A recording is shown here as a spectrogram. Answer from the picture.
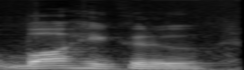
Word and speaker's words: Vaheguru: are wow, but also Vaheguru is great. So it's like an expression of wow. The second way of saying Vaheguru is there's 4 syllables in there, right? Va, he, gu, ru.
